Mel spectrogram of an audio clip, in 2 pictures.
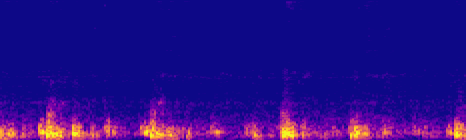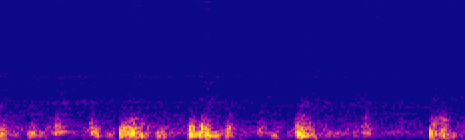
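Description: Dull low thumps repeating irregularly, about two to three a second, with no clear steady beat.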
